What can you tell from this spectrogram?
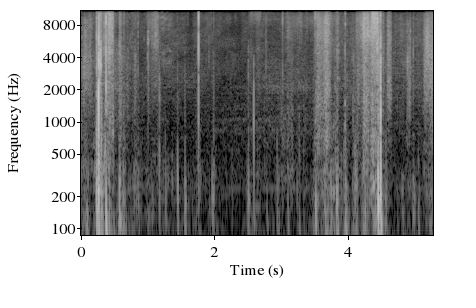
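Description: Handling noise: irregular knocks and clicks as a phone is moved about in a wire pet cage, with two louder clusters of thumps, one at the start and one about four seconds in.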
